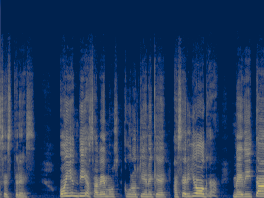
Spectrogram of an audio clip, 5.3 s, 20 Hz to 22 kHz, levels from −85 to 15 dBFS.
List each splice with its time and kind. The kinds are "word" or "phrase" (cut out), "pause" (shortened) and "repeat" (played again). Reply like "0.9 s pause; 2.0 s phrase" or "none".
2.4 s pause; 3.4 s pause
